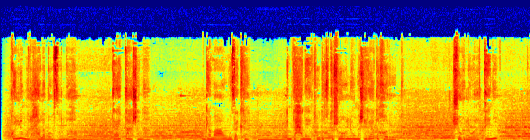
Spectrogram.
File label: arabic voice over female narrator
